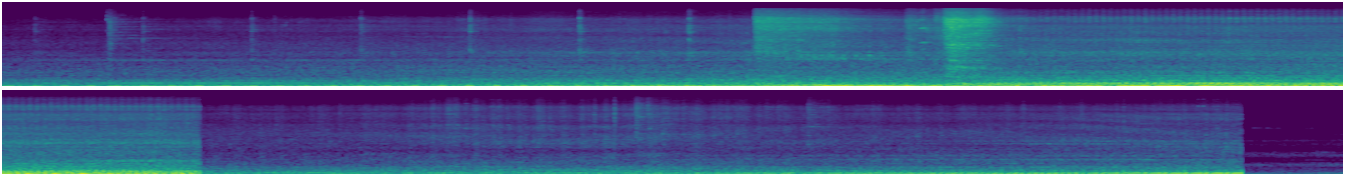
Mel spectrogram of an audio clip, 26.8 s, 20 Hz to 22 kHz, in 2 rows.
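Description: CSX diesel freight locomotives and their cars running past, a deep rumble that grows steadily louder, with two short hisses about 8 and 9.5 seconds in. It drops abruptly after about 15 seconds to a quieter low rumble that builds again and cuts off just before the end.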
